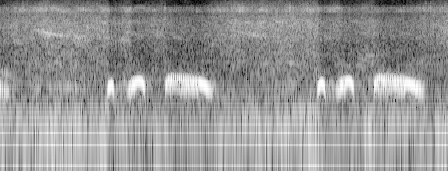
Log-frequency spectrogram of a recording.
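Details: ['Spotted dove, a young wild bird, calls hard against a decoy: two clear phrases, each two brief rising coos then one long wavering falling coo, about two seconds apart.']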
